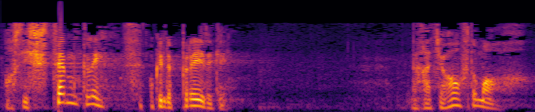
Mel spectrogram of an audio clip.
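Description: A man preaching a sermon in a church, slow and emphatic, with pauses and rising calls. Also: medium pitch, sing-song. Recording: dull recording in a reverberant church.

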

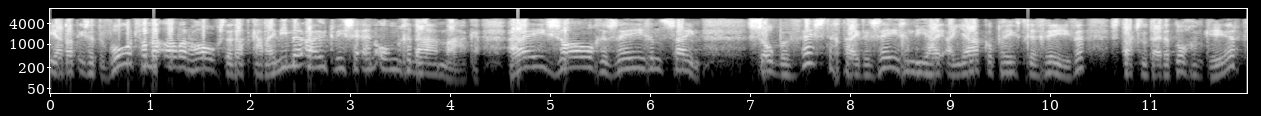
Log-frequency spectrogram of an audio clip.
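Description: A man with a fairly high, slightly breathy voice preaches a sermon earnestly and emphatically, often ending his points with questions. The recording is dull and lo-fi, with a long echo from the hall.

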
